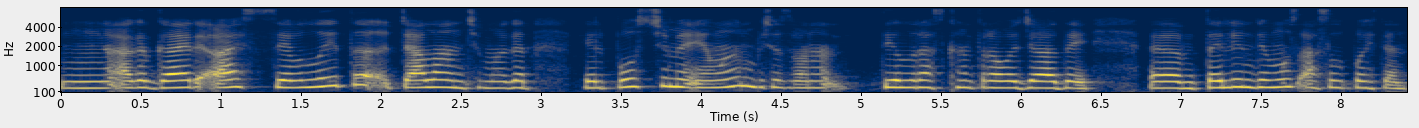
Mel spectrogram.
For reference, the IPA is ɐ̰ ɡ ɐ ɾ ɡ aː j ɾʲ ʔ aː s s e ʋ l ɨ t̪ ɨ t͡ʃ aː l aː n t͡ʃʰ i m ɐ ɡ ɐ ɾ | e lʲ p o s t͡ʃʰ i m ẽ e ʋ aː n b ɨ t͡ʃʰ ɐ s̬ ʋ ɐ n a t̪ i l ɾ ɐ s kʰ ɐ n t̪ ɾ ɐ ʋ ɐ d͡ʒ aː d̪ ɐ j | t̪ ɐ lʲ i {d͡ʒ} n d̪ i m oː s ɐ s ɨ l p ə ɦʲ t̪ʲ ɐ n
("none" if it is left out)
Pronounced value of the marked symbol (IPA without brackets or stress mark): none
